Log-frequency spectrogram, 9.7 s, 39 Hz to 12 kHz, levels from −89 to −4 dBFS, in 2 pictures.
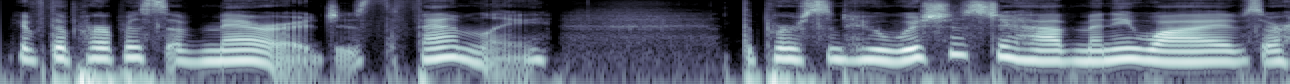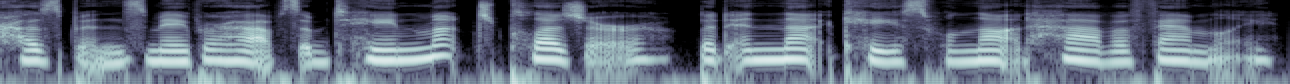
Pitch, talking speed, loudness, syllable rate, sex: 200 Hz, 200 wpm, -19 LUFS, 5.6 syllables/s, female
